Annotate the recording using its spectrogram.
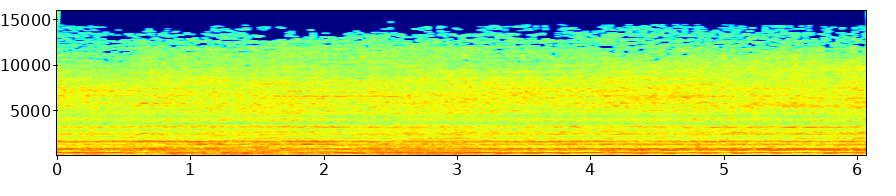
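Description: Live bass-and-drums music: heavily distorted, processed electric bass and drums forming a dense, noisy wash, with a short pitched figure repeating through it.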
